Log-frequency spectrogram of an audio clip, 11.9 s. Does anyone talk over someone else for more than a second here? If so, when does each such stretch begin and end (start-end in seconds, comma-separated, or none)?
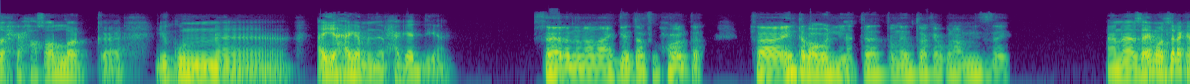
none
